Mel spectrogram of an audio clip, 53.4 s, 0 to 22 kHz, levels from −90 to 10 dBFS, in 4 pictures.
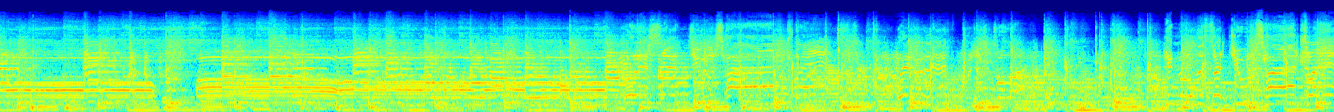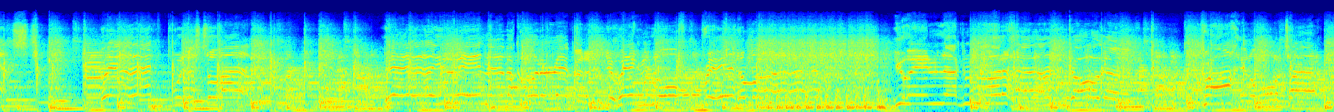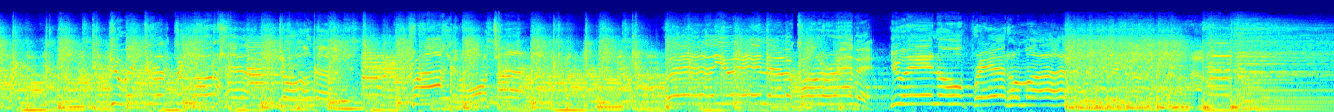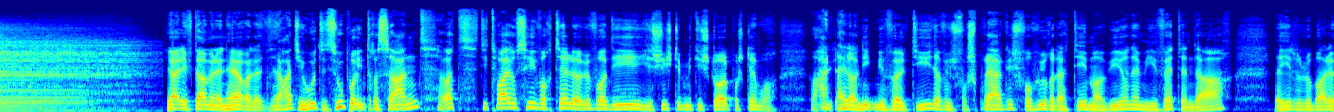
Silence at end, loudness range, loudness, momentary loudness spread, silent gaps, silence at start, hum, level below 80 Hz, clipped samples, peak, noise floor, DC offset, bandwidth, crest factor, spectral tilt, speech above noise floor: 0 s; 10 LU; -18 LUFS; 11 LU; none; 0 s; none; -38 dBFS; under 0.1%; -6 dBFS; -46 dBFS; under 0.1%; 15 kHz; 12 dB; -4 dB/octave; 20 dB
